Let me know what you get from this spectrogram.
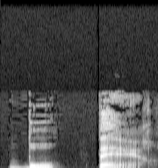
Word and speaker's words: beaux-pères: Des beaux-pères, okay? Remember the S, but then it's silent.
